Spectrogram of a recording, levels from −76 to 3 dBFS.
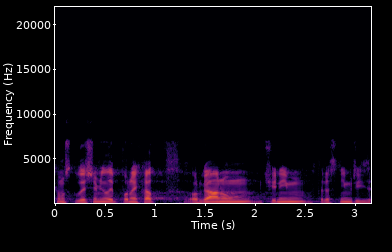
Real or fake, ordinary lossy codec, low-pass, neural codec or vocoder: real; Opus, 24 kbps; 7.2 kHz; none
